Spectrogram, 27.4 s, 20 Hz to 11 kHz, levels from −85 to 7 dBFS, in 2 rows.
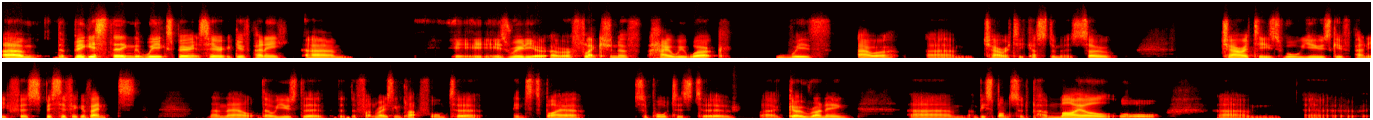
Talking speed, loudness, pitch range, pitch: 125 wpm, -26 LUFS, 90-120 Hz, 100 Hz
